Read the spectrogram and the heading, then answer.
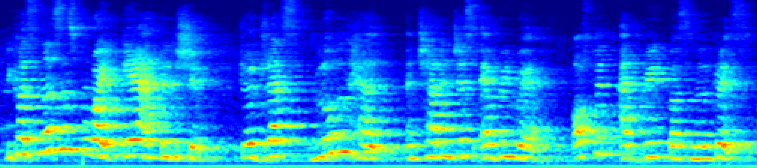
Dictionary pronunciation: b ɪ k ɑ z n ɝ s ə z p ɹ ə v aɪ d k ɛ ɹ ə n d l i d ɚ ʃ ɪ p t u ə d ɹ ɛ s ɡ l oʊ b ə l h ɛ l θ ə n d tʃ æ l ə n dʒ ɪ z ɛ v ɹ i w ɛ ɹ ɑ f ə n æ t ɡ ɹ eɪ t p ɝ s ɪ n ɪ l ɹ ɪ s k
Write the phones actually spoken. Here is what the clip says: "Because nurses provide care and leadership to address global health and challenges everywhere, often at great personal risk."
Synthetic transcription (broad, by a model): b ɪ k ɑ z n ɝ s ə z p ɹ ə v aɪ d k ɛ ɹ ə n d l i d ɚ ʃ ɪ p t u ə d ɹ ɛ s ɡ l oʊ b ə l h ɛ l t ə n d tʃ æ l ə n dʒ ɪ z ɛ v ɹ i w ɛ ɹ ɑ f ə n æ t ɡ ɹ eɪ t p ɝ s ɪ n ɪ l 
